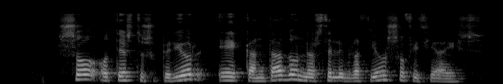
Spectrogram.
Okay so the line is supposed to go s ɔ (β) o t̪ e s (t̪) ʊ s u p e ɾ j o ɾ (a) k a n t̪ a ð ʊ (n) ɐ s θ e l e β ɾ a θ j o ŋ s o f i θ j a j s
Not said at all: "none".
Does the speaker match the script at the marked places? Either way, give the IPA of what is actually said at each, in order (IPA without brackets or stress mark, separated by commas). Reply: none, t̪, ɛ, n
